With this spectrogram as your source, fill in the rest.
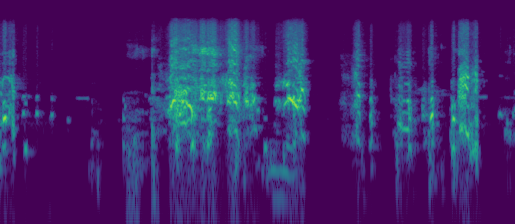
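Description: Chickens clucking in a farm coop in Chí Linh, Hải Dương, Vietnam, in a run of close, uneven bursts of squawks and clucks with short gaps between them.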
